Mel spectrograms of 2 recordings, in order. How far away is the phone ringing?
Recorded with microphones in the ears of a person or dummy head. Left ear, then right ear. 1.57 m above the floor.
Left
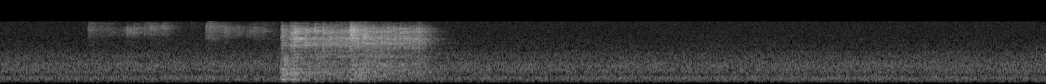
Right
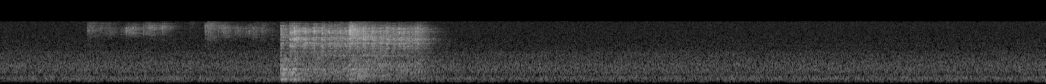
No phone ringing in this recording.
